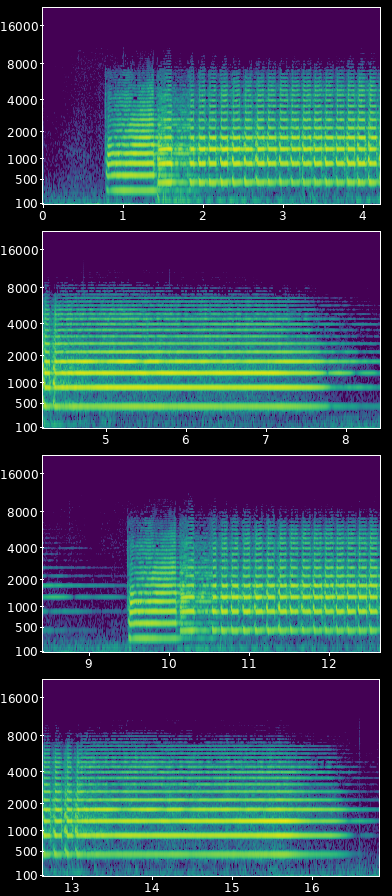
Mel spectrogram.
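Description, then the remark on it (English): A shofar sounds the teruah, a bright, buzzing horn blown in rapid staccato bursts. Two long runs of quick pulsing blasts are separated by a short pause, loud and with no talking. “That is defined as you heard, nine rapid staccato blast, usually interpreted as a battle cry or alarm.”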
